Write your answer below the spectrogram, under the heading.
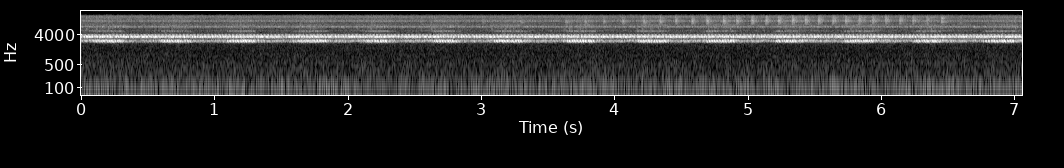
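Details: Snowy Tree Crickets and Four-spotted Tree Crickets calling together on a summer night in Chautauqua open space, Boulder, Colorado: rhythmic high chirps near two per second over a steady trill, with a long series of fast Greater Angle-wing Katydid ticks in the second half.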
